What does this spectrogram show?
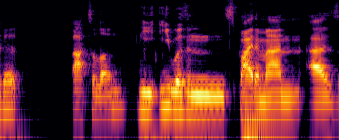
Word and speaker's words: Batalon: Batalon.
